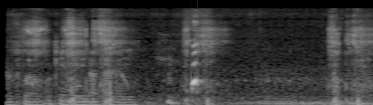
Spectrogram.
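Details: Staffordshire Bull Terrier puppy asleep on a couch, barking during a dream with eyes half open; muffled, low, stifled woofs in quick bursts over the first second and a half, one sharper yelp near two seconds, soft breathing after.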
